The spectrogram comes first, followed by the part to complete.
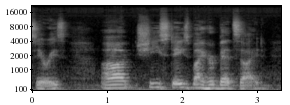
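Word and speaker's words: Ceres: name is series c-e-r-e-s I guess it's pronounced series she stays by her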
